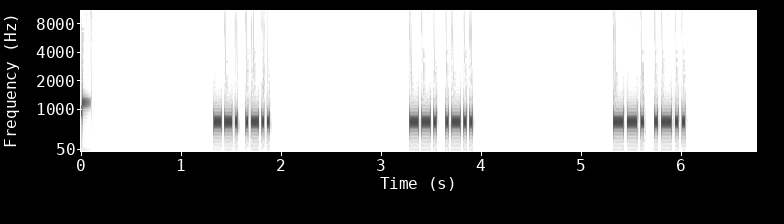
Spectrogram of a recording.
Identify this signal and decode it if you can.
Morse code, heard as a keyed tone, about 41 wpm, 700 Hz. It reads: GL GL GL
